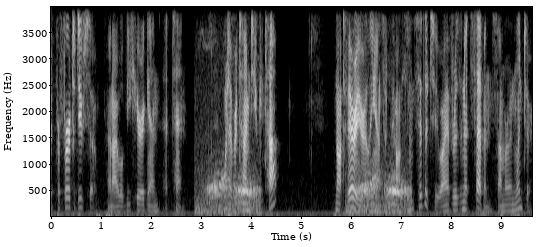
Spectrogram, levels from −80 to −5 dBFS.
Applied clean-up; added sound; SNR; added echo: none; Bird; 4 dB; none.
